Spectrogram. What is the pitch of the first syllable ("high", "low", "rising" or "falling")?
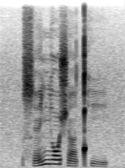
rising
